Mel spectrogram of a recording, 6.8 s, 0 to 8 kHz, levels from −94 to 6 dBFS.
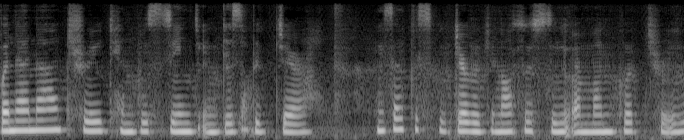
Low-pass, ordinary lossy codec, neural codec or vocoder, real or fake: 7.2 kHz; none; codec, 16 kHz, 1 kbps, FunCodec, trained on Chinese and English, 50 frames a second; fake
